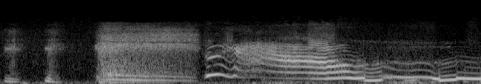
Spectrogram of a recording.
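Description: A man cries and wails loudly: a couple of short sobbing breaths, a rushing gasp, then a long, wavering, drawn-out howl that breaks into shaky sobs.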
